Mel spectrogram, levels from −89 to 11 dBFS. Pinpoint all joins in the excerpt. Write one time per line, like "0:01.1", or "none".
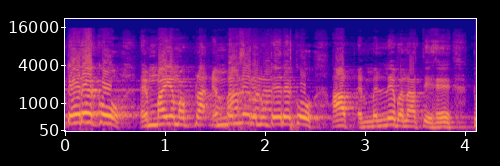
0:01.8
